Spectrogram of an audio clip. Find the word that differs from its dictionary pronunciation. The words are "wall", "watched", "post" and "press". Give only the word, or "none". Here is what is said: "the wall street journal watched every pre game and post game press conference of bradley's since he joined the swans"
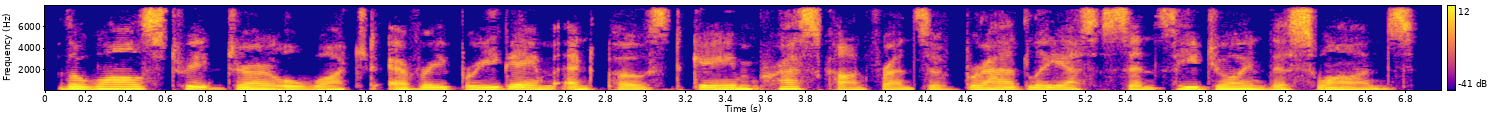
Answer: none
